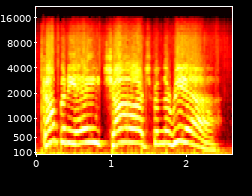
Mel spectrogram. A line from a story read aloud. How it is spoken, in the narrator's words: he shouted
